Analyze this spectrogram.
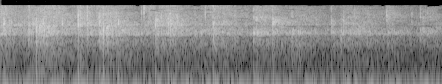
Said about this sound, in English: Stand on your feet and clap for Jesus. Clap for Jesus. You're clapping for his word.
